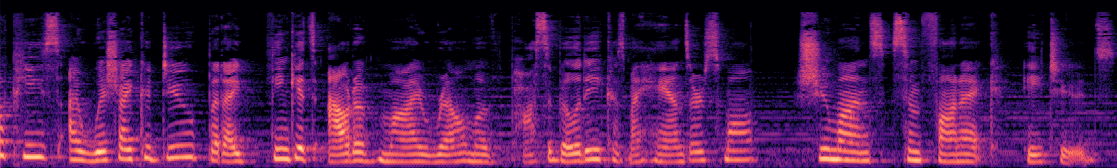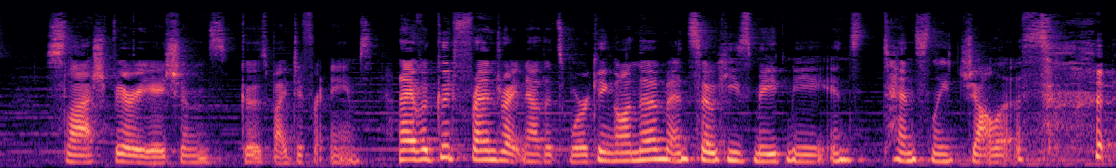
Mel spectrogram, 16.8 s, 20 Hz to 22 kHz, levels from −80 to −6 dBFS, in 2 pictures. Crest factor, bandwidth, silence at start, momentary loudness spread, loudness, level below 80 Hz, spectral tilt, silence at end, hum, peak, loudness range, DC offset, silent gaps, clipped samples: 18 dB; 16.5 kHz; 0 s; 11 LU; -23 LUFS; -66 dBFS; -4.5 dB/octave; 0 s; none; -6 dBFS; 4 LU; under 0.1%; none; under 0.1%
